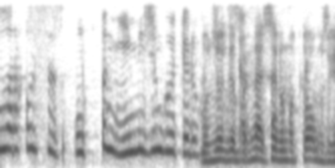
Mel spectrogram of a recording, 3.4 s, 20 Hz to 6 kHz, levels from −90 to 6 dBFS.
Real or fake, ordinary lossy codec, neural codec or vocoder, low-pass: fake; Opus, 64 kbps; vocoder, 22.05 kHz, 80 mel bands, HiFi-GAN; 5.4 kHz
